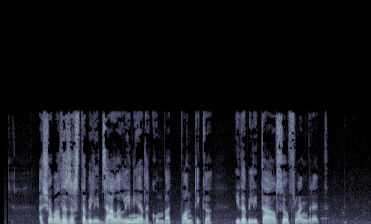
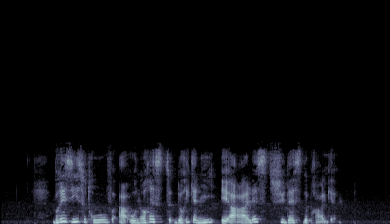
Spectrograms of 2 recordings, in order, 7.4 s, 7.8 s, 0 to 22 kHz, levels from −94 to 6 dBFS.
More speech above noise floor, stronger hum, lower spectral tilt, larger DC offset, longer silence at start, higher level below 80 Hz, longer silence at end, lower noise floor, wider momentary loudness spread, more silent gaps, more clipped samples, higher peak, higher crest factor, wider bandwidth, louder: second, 36 dB vs 47 dB; neither; about the same, -4.5 dB/octave vs -5 dB/octave; neither; second, 0.8 s vs 1.05 s; about the same, -64 dBFS vs -64 dBFS; second, 0.9 s vs 1.1 s; second, -59 dBFS vs -73 dBFS; about the same, 10 LU vs 11 LU; neither; neither; first, -4 dBFS vs -10 dBFS; about the same, 20 dB vs 18 dB; first, 11.5 kHz vs 7.8 kHz; first, -23 LUFS vs -26 LUFS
